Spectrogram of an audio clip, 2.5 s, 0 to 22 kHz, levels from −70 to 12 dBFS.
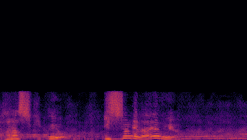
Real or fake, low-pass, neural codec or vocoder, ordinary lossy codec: fake; none; codec, 16 kHz, 2 kbps, FreqCodec, smaller model; none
